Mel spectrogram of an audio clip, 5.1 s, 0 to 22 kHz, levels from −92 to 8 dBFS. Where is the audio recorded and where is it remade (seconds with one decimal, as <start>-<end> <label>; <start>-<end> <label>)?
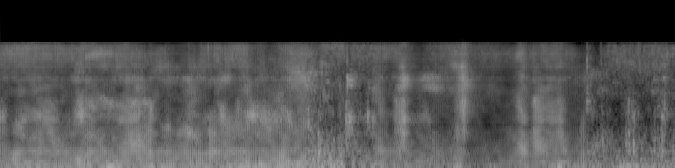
0.0-2.3 remade; 2.3-2.8 recorded; 2.8-4.4 remade; 4.4-5.1 recorded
